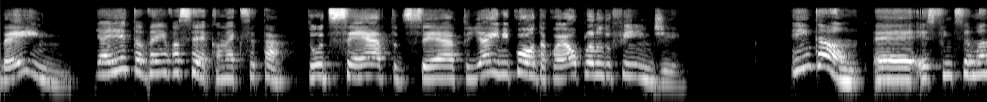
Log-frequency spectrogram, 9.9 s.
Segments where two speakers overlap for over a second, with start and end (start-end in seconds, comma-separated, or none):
none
